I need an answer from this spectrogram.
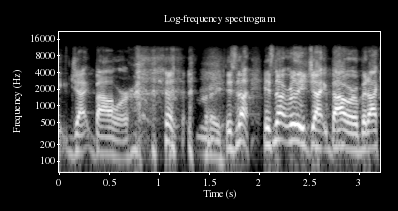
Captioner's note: laughing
